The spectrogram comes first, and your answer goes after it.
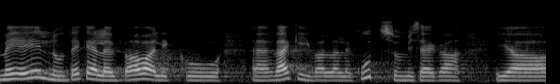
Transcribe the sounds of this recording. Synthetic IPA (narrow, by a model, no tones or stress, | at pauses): me̞jeeːlnəwt̪e̞ɡ̥e̞le̞b̥ɑvɑlikʰːˑu | væɡ̥ivɑlːɑlekut̪sumiseɡ̥ɑ | jɑ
